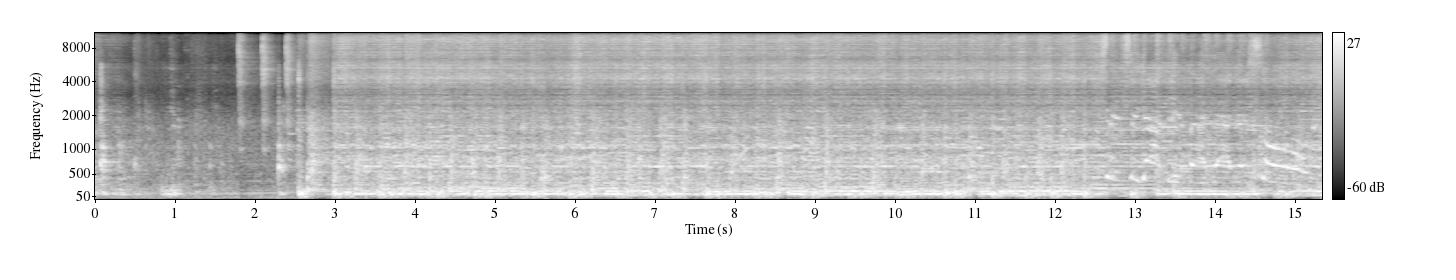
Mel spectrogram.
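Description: Live rock band of electric guitar, electric bass and drum kit kicking into a song about two and a half seconds in, after a few sharp clicks, then playing loud and steady. Singing comes in near the end.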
